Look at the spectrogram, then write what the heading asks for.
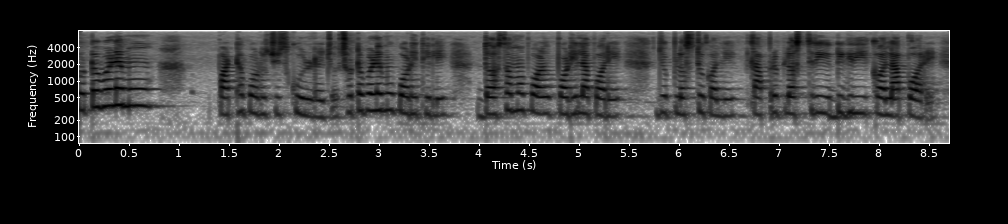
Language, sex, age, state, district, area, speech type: Odia, female, 18-30, Odisha, Kalahandi, rural, spontaneous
